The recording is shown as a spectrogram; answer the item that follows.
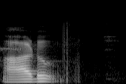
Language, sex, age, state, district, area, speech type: Telugu, male, 45-60, Andhra Pradesh, West Godavari, rural, read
